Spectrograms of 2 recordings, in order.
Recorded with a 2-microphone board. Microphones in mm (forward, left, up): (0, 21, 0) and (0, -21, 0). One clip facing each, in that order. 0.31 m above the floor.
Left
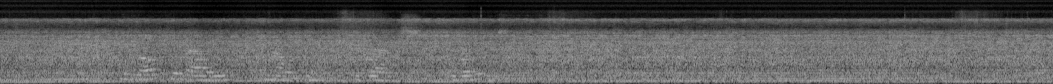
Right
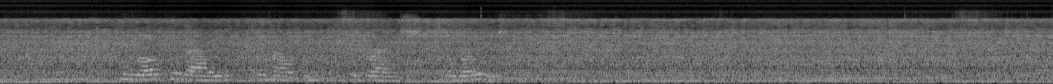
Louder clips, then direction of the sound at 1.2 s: Left 1 dB; 5° right (ahead or behind).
